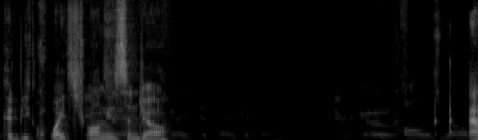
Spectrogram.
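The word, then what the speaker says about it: Xin Zhao: I feel like could be quite strong is Sinjao. I like that you actually pronounced it correctly.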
